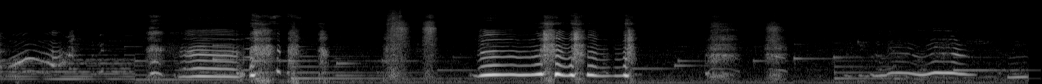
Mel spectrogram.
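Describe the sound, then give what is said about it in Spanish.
A girl cries and whimpers in wavering, high-pitched sobs, with breathy gasps between bursts, fairly loud over a low steady background hum. “¿tú alguna vez has visto una cerdita llorando?”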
